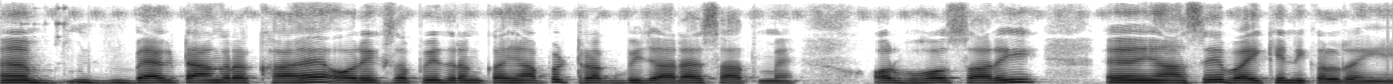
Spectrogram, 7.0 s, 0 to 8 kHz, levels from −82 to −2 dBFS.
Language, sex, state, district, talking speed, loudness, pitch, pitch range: Hindi, female, Punjab, Pathankot, 240 wpm, -14 LUFS, 195 Hz, 185-205 Hz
